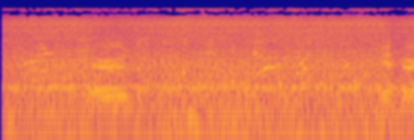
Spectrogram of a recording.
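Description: A steady machine hum with intermittent voices of people talking over it.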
